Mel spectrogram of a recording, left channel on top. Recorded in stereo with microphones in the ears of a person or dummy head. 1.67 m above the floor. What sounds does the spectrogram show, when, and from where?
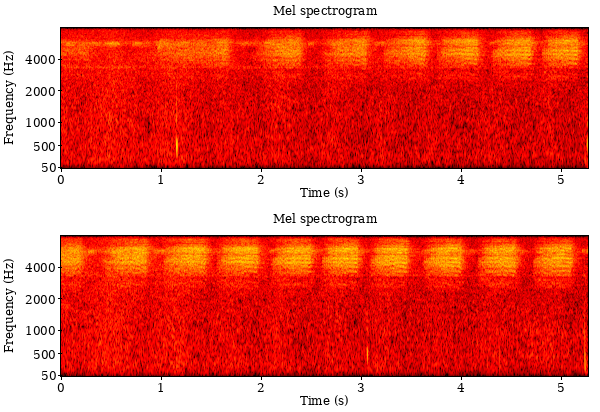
Only background noise.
